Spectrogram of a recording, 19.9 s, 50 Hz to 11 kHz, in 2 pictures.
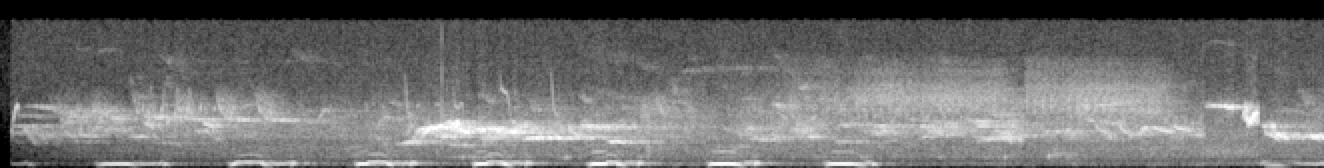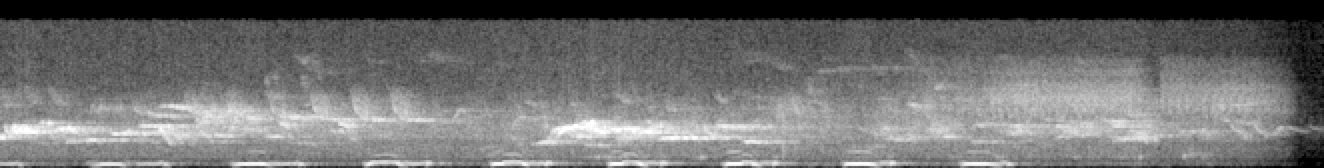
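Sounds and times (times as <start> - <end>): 
blue pigeon cooing: 0.8 - 6.7, 9.4 - 17.7.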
